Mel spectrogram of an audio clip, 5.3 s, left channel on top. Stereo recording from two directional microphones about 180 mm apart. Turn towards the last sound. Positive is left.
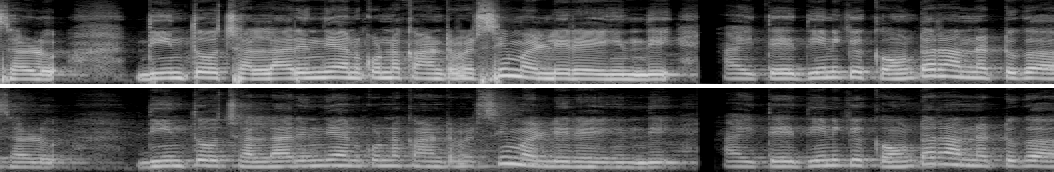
turn(degrees=30)  # may be behind; listen again after turning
